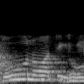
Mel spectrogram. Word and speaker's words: धूनोति: धू नोती हाँ। धू दीर्घ है।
